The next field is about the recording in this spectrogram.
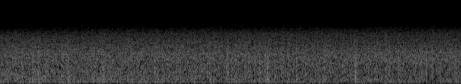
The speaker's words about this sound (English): In the cold drizzle of dawn, I saw the 4 dozen forms of black carapace armor rise up over the city gates and fly into town.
